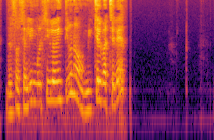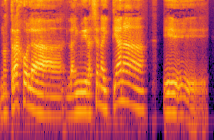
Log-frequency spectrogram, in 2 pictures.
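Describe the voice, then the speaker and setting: A man delivering a solo political podcast monologue, full of hesitant fillers and restarts, building to pointed rhetorical questions. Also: fairly high pitch. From Chile. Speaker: podcast host.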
